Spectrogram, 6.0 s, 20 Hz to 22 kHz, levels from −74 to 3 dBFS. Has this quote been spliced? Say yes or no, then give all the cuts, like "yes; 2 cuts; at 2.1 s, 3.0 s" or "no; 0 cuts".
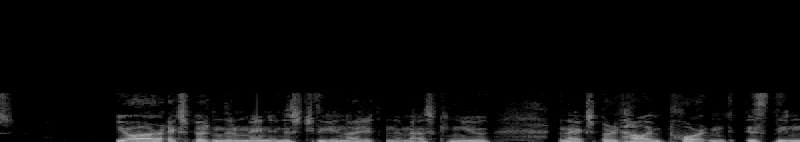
yes; 4 cuts; at 1.3 s, 2.3 s, 2.9 s, 4.2 s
